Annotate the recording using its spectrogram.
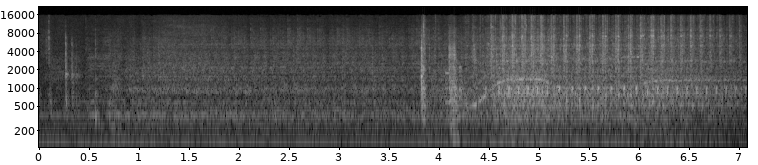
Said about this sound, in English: So we're going to fold that down about an inch, and we're just going to stitch it with a straight stitch on the sewing machine.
